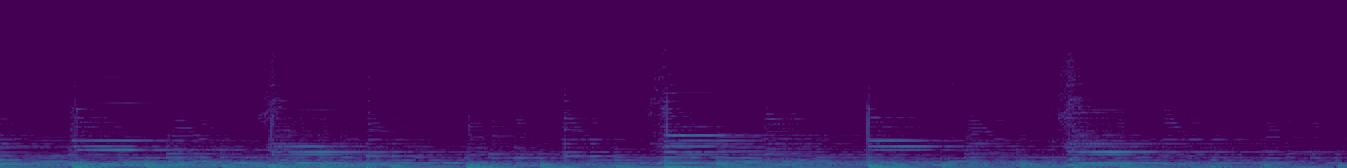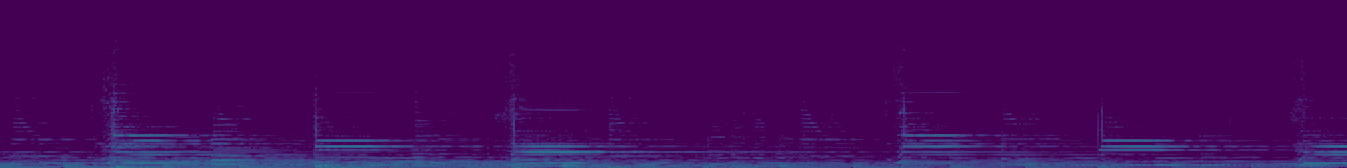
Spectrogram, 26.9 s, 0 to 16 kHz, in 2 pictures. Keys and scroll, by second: 19.9 ctrl+c, 20.5 ctrl+v, 23.9 F11.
